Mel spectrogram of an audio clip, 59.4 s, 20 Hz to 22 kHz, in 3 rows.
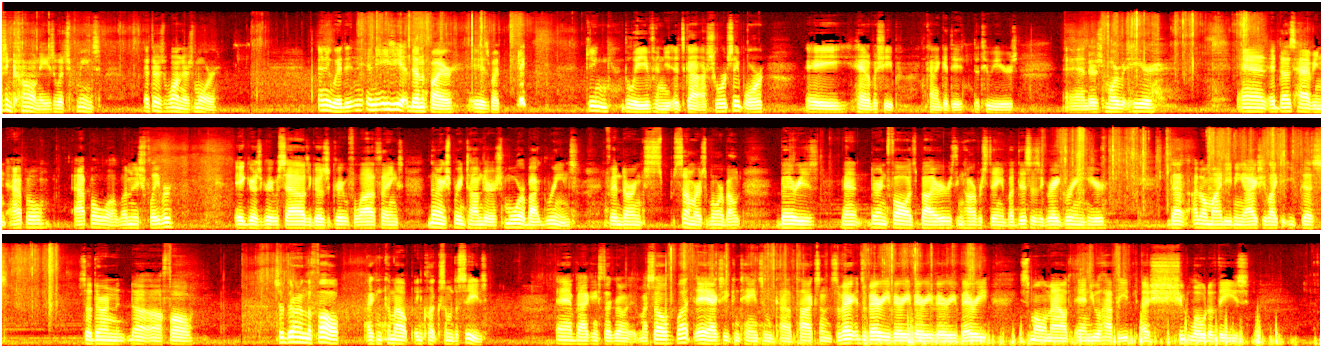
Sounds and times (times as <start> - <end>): Speech: 0.0 - 3.3, 4.7 - 7.9, 8.8 - 11.4, 12.0 - 15.3, 15.9 - 17.5, 18.5 - 22.4, 23.3 - 36.4, 37.2 - 39.8, 40.7 - 42.5, 43.6 - 46.9, 47.9 - 58.3.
